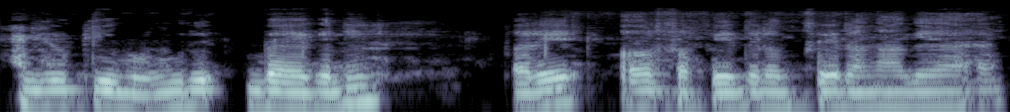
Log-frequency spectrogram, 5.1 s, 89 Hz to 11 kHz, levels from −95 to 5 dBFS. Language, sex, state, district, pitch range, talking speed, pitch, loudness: Hindi, male, Uttar Pradesh, Gorakhpur, 105-115 Hz, 140 wpm, 110 Hz, -25 LUFS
